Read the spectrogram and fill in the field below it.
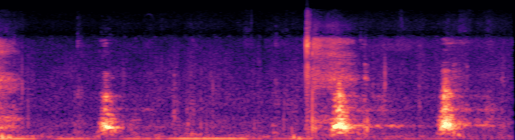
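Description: A dog barks three separate times, loud and fairly close, with short quiet gaps between the barks and no talking.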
